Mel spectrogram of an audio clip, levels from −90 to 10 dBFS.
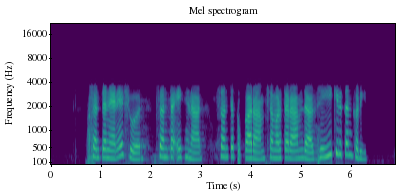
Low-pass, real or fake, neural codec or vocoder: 3.6 kHz; fake; codec, 16 kHz, 2 kbps, X-Codec, WavLM features, trained on Multilingual LibriSpeech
